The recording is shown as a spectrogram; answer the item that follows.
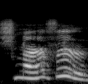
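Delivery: very high, squeezed, narrow character voice. Voicing the character from the episodes, in a Snarfer voice. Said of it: "He's a little bit higher voice, a little bit narrower".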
